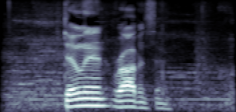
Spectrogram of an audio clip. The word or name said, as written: DYLAN ROBINSON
